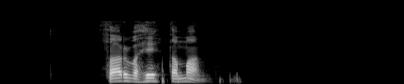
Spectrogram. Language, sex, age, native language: Icelandic, male, 30-39, Icelandic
